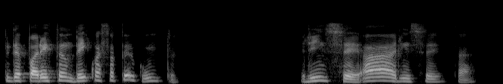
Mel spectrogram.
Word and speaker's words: Linsei: o sobrenome, e a pronúncia do meu nome em japonês é Rinse.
